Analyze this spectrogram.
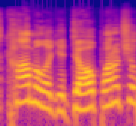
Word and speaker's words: Kamala: So, first of all, it's Kamla, you dope.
